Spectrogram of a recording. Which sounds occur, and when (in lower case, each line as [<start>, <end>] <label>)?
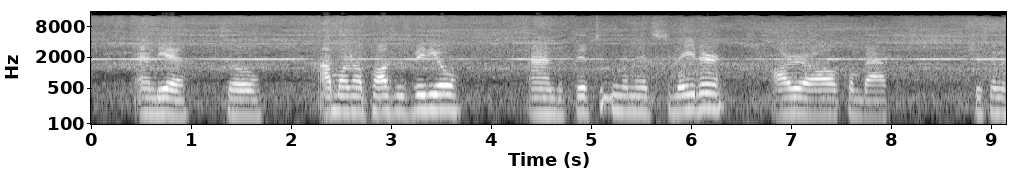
[0.00, 9.15] hair dryer
[0.36, 0.91] woman speaking
[1.32, 1.69] woman speaking
[2.26, 3.65] woman speaking
[4.34, 6.30] woman speaking
[6.79, 7.95] woman speaking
